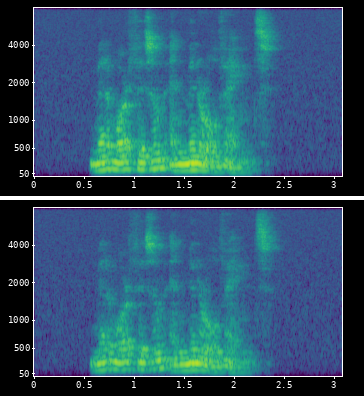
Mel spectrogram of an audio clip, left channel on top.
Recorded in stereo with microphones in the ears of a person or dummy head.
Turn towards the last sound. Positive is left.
turn(degrees=55)  # may be behind; listen again after turning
